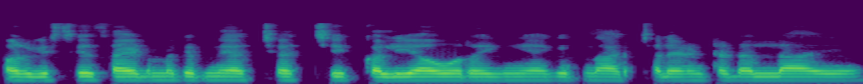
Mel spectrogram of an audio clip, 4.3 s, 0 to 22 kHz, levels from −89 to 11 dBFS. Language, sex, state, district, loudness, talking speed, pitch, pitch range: Hindi, male, Uttar Pradesh, Jyotiba Phule Nagar, -18 LUFS, 220 wpm, 135 Hz, 130-135 Hz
